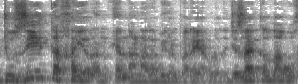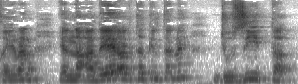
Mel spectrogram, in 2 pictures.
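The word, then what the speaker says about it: جزاك الله خيرا: ജസാക്കല്ലാഹു ഖൈറൻ ഉച്ചാരണം പ്രത്യേകം ശ്രദ്ധിക്കേണ്ടതാണ്. ഒന്നാമത് ജീമാണ്, പിന്നീട് വരുന്നത് സീനല്ല, സായാണ്. ജസാക്കല്ലാഹു ഖൈറൻ ഖ ആണ്, ഖ എന്ന അക്ഷരം തന്നെ ശ്രദ്ധിച്ച് ഉപയോഗിക്കേണ്ടതാണ്. ഇത് അറബികൾ പൊതുവെ നമ്മോട് പറയാറുള്ള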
